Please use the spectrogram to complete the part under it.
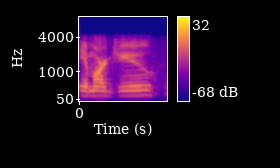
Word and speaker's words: Imgur: Well, actually, it was a guy on that website, I kind of pronounce it, Imgur, like an image website.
